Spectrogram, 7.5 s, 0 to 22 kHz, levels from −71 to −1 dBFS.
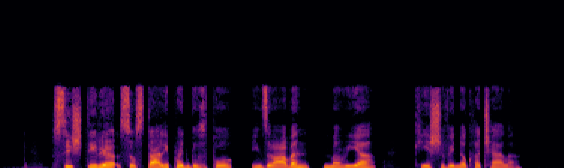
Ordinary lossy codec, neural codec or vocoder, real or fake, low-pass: MP3, 64 kbps; codec, 16 kHz in and 24 kHz out, 0.4 kbps, LongCat-Audio-Codec, two codebook decoder; fake; 10.8 kHz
